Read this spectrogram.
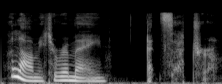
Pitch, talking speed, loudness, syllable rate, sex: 190 Hz, 135 wpm, -18 LUFS, 4.2 syllables/s, female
